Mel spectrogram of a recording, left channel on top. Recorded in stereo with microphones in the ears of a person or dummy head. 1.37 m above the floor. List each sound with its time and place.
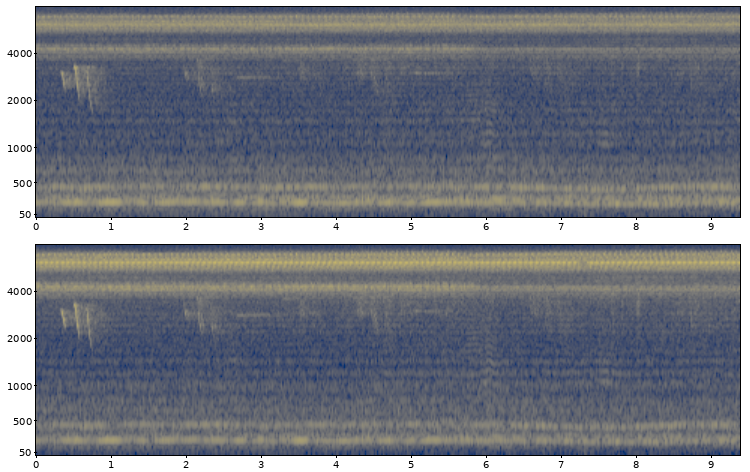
0.0 s an insect: 35° right (ahead or behind), 2 m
